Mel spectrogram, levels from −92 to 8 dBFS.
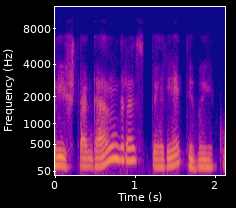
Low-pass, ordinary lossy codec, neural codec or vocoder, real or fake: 7.2 kHz; Opus, 16 kbps; codec, 16 kHz, 2 kbps, FreqCodec, smaller model; fake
